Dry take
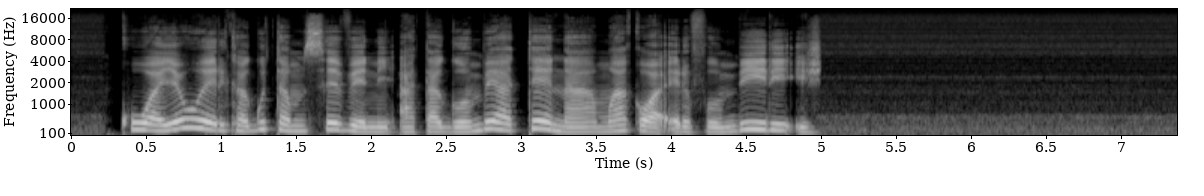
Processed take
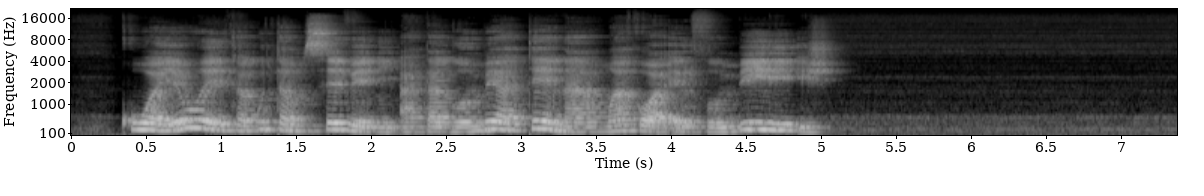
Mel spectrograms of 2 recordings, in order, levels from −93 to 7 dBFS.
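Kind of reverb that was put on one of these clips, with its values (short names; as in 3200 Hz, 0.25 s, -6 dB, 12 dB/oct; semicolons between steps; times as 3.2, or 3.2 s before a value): Schroeder reverb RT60 0.34 s, combs from 29 ms, DRR -0.5 dB; gain -5 dB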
